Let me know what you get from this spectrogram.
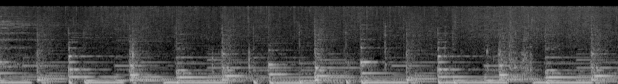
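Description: Background music with a steady, rhythmic bass line and a plucked-sounding melody, over octopus and mushrooms sizzling in garlic butter in a frying pan as a wooden spatula stirs them.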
